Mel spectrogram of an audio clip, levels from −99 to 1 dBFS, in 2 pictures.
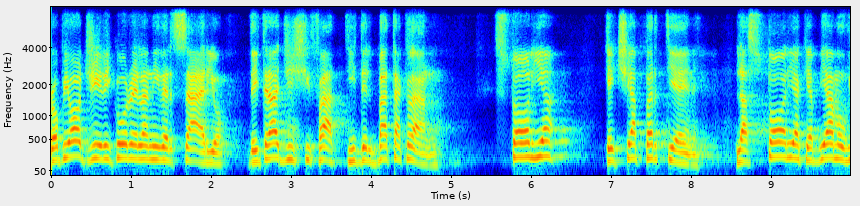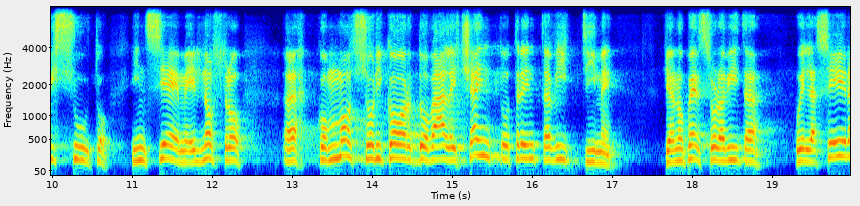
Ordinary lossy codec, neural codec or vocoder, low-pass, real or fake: Opus, 32 kbps; codec, 24 kHz, 0.9 kbps, DualCodec; 7.2 kHz; fake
